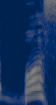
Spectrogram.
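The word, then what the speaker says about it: bus: बस पढ़ेंगे। इसको बुश मत पढ़िए।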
